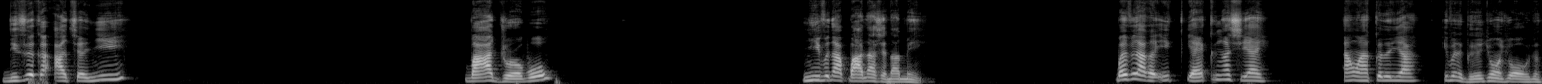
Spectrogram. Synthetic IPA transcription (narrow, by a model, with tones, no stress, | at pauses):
liː˨s̬ɨ˦˧ka˦ʔa˨sɛ˨ɲĩː˦ | ɓaː˨˦d͡ʒɔ˨ɾɔ˨ɓo˦ | ɲĩː˦fə˧˦˧ã˧k͡paː˨˦nã˧˨s̬ɛ̃˨˧ã˨mɛ̃˨ḭ̃˨ | k͡pɛ˦ĩ˦fe˦a˨kɜ˧˨i˦ja˨i˦kɨ˦ŋã˦si˧a˧˨i˨ | ã˧˦ŋã˧ã˧kə˧lə˧˦ja˧ | i˦fə˧nĩ˧˨ɡə˨ẽ˨˦sɔ̃˦˧ɔ̃˧˨s̬ɔː˦˨wo˧tɨ˧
